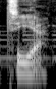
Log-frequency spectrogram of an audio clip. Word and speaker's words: Zia: eran los nativos americanos zia es como le llaman y se escribe Z ia pero lo pronuncian como tiia que los encontró este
